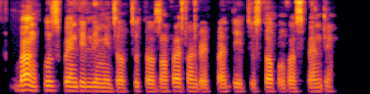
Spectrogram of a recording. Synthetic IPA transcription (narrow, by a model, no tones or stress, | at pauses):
bãŋkũspɛ̃ndĩlimitɔvtuθaʊzãnfaɪv̥hʌ̃ndɹɛ̰d̚padetʰustɔpo̰vaspɛ̃ndɪ̃ŋ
